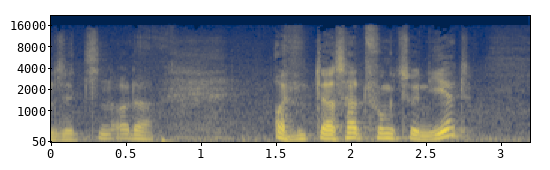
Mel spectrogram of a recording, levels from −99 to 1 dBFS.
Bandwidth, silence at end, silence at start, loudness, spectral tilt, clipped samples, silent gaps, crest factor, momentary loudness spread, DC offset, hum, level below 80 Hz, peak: 16 kHz; 0.4 s; 0 s; -17 LUFS; -6.5 dB/octave; under 0.1%; none; 18 dB; 21 LU; under 0.1%; none; -46 dBFS; -2 dBFS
